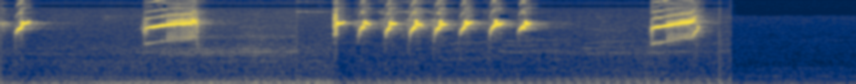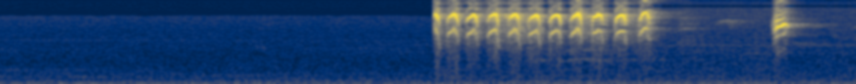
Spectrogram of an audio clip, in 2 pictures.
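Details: Konin song, a training recording for murai: rising buzzy notes framing a rapid chattering trill, a pause, then a dense harsh buzzing trill and a final sharp note.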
